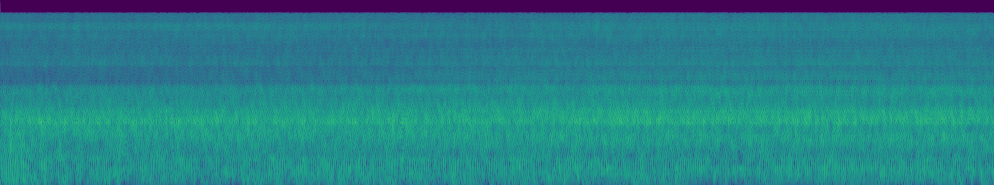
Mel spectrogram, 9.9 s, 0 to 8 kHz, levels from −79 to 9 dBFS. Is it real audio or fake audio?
fake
